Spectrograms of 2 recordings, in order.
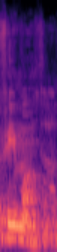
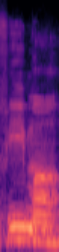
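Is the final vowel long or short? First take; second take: short; long. First: The final vowel is kept short. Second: The final vowel is drawn out long. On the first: "और इसे फ़ीमा जी" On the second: "अलिफ जब होगा ना उससे ज़रा थोड़ा सा एक ज़बर के बराबर ज़्यादा खींच के पड़ता है"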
